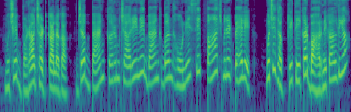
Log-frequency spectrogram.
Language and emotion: Hindi, surprised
